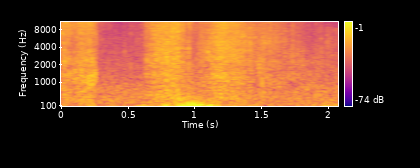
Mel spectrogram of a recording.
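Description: Footsteps on dry leaf litter: a short rustle, then a longer one of about a second starting about half a second in.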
